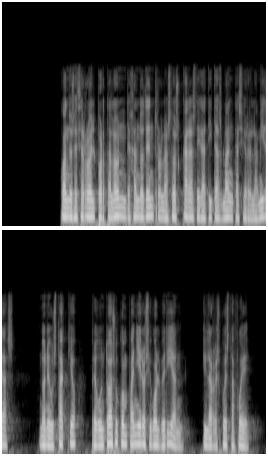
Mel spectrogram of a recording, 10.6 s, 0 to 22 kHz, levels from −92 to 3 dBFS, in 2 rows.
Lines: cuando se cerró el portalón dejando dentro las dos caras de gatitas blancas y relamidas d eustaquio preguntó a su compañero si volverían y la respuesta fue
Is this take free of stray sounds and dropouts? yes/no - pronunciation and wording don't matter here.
yes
